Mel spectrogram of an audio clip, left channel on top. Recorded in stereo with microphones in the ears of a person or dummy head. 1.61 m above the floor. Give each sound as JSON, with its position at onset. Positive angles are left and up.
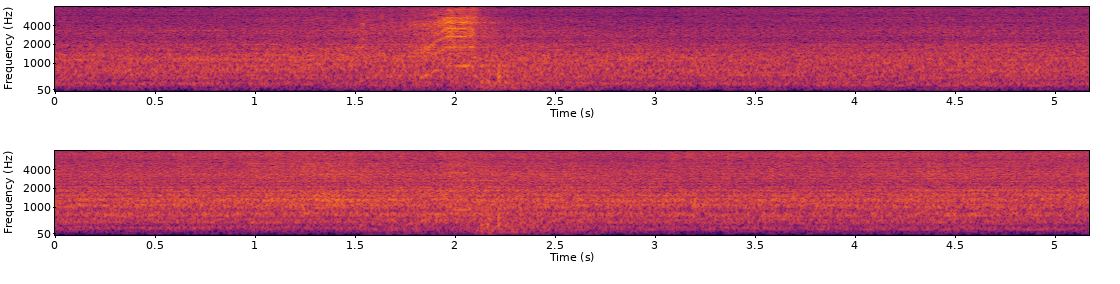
{"t": 0.0, "sound": "running water", "side_deg": -60, "distance_m": 2.5}
{"t": 1.5, "sound": "a zipper", "side_deg": 65, "distance_m": 1.7}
